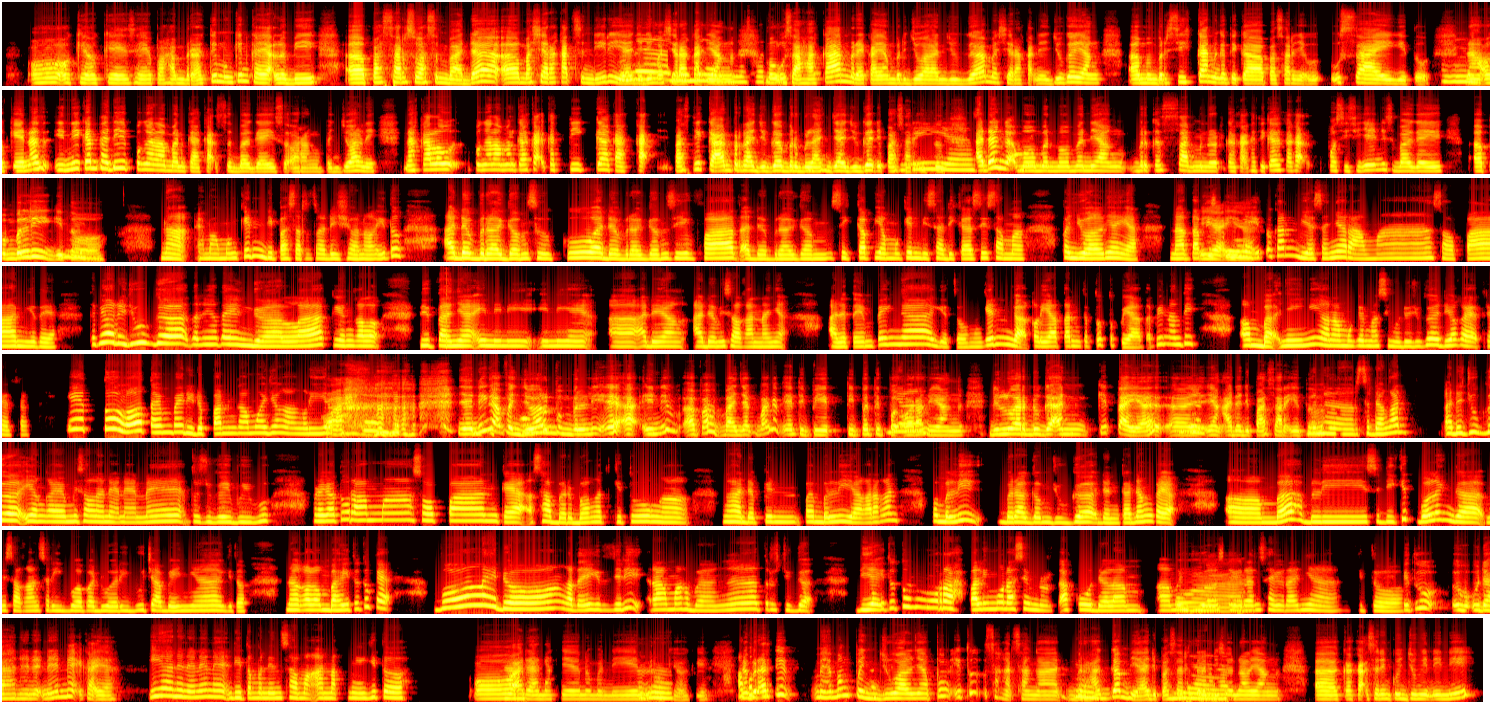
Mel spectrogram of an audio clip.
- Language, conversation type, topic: Indonesian, podcast, Ceritakan momen paling berkesan yang pernah kamu alami di pasar tradisional?
- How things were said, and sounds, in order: other background noise; chuckle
